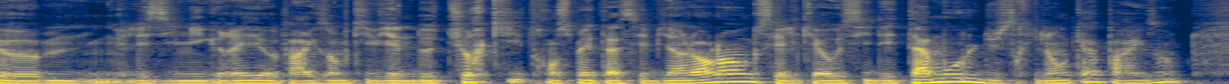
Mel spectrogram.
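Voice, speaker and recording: Intonation here is lively. The pace is fairly quick. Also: man. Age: 40s. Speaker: journalist and documentary maker. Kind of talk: interview answers. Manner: hesitant, many filler sounds.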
